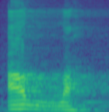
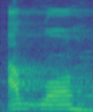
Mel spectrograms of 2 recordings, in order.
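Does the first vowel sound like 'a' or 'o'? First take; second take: o; a. First: The first vowel sounds like 'o'. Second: The first vowel sounds like 'a'. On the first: The speaker calls it wrong. "kita sering bacanya Allah. Nah itu yang keliru" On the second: The speaker calls it right. "harus sesuai tajwid A. Jadi kalau takbiratul ihram Allah A"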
